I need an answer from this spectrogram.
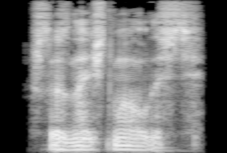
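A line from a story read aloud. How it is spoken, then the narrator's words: Calm speech. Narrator (Russian): произнес спокойно Базаров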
